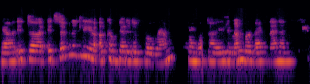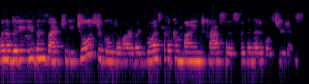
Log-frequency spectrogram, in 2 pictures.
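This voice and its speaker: A woman's voice: medium pitch, moderate pace, few pauses, mellow. A woman in her forties giving conversational answers as an interview guest. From Tanzania. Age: 40s. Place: remote online call, indoor room. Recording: muffled, roomy, distant call audio.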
